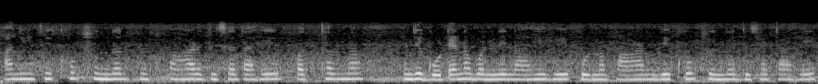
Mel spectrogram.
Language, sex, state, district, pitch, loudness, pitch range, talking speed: Marathi, female, Maharashtra, Gondia, 240 Hz, -15 LUFS, 230-250 Hz, 155 wpm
